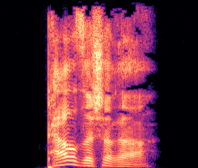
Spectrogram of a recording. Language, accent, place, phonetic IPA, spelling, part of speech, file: German, Germany, Berlin, [ˈpɛʁzɪʃəʁɐ], persischerer, adjective, De-persischerer.ogg
- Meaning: inflection of persisch: 1. strong/mixed nominative masculine singular comparative degree 2. strong genitive/dative feminine singular comparative degree 3. strong genitive plural comparative degree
